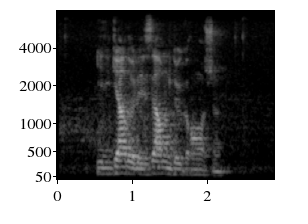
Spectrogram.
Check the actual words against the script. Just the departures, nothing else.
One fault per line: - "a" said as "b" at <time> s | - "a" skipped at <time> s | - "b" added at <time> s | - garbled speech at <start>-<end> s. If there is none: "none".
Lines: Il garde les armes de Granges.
none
